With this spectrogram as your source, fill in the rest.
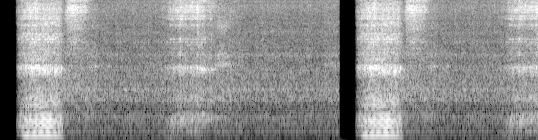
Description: Decided to have a little fun with some clips of snoring I had of my buddy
